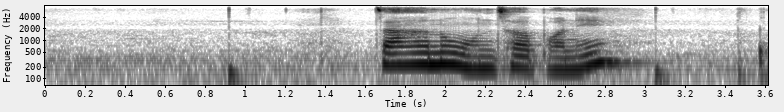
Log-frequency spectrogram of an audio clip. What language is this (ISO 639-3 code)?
nep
